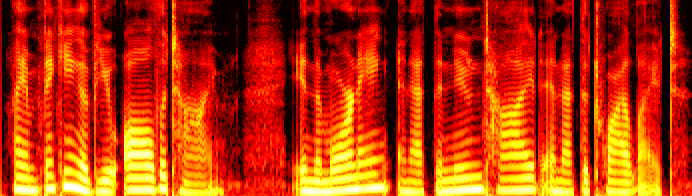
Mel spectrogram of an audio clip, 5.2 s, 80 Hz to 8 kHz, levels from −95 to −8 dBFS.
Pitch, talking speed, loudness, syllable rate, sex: 165 Hz, 220 wpm, -17 LUFS, 5.4 syllables/s, female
